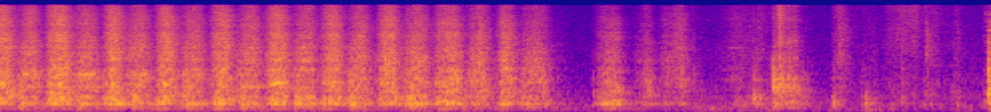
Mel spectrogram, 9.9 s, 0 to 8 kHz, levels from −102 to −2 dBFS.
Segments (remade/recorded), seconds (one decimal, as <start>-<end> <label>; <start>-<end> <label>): 0.0-9.9 recorded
